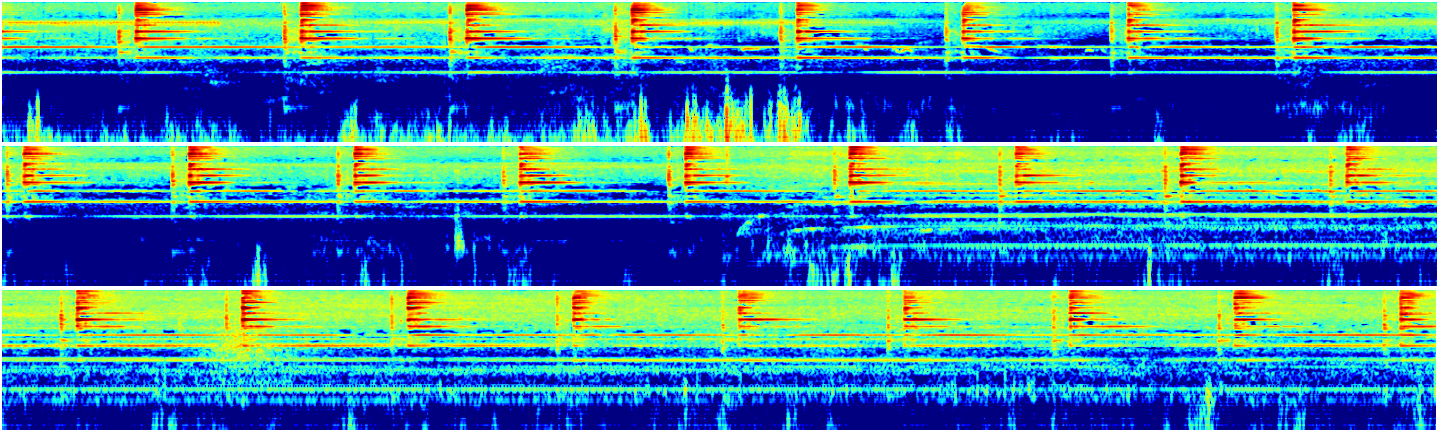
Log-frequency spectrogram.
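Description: Italian level-crossing bell ringing in a steady rhythm, about two strokes a second. About eleven seconds in, a steady hum joins as the barrier motor lowers the red-and-white booms. A low rumble is loudest in the first four seconds.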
